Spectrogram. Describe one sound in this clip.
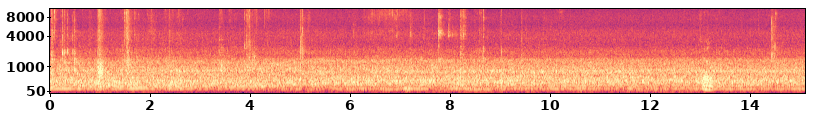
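Plastic toy pieces click and clatter.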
